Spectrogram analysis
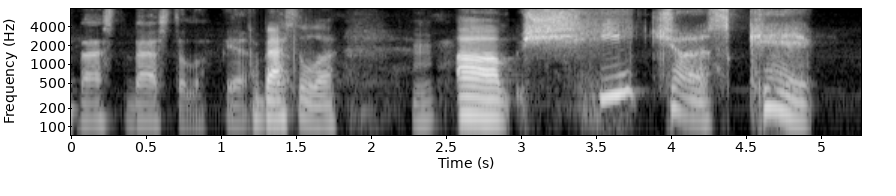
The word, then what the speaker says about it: Bastila: Bastila, yeah.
